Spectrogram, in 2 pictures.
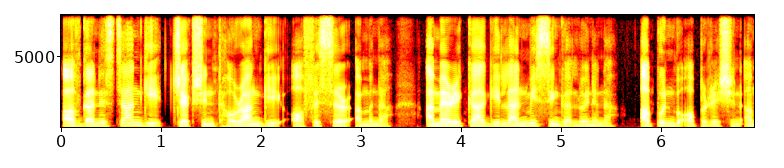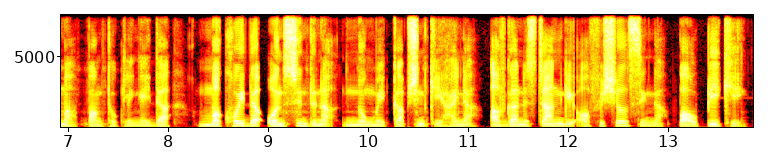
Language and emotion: Manipuri, neutral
